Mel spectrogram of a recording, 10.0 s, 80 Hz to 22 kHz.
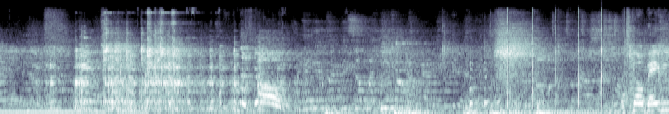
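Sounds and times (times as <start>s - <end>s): weight plates clinking: 0.6s - 5.5s
laughter: 7.0s - 7.5s.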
